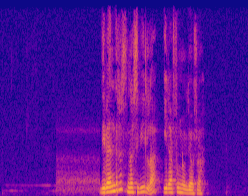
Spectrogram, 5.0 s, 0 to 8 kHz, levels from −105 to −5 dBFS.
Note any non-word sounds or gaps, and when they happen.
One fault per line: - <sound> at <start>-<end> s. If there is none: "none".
none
